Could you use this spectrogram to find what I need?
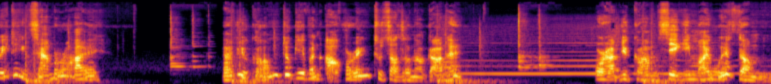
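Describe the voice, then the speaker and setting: A man's put-on character voice, fairly high in pitch and fairly slow, broken by long, frequent pauses over faint music in the background. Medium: game stream. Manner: calm, gentle.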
